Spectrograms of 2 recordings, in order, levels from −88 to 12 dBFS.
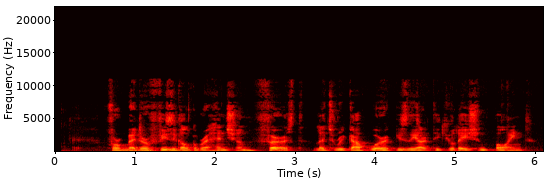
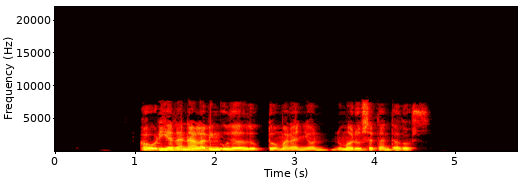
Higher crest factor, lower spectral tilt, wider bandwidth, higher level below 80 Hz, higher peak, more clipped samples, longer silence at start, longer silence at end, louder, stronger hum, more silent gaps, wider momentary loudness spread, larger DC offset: about the same, 18 dB vs 14 dB; about the same, -6 dB/octave vs -6 dB/octave; first, 11.5 kHz vs 8 kHz; about the same, -56 dBFS vs -56 dBFS; second, -14 dBFS vs -2 dBFS; neither; second, 0.65 s vs 1.05 s; second, 0.25 s vs 1.2 s; second, -33 LUFS vs -15 LUFS; neither; neither; about the same, 10 LU vs 10 LU; neither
